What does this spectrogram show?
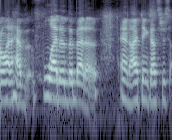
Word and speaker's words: betta: It's going to be a betta fish. The correct pronunciation is betta, not beta. Common misconception.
